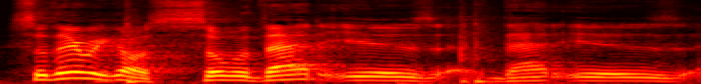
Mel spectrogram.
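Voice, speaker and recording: A man hosting a live Linux show, chatting casually and thinking aloud as he installs and explores software, coaxing slow programs along. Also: on the high side, animated. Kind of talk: casual live screencast commentary.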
